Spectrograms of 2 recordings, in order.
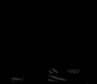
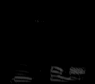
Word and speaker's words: Mfumo: And then the fourth one, Mfumo. Mfumo. M-F-U-M-O.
